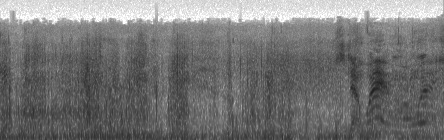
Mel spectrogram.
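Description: Gusty wind buffeting a handheld action camera's microphone, a dense steady rumble. A man's voice starts near the end.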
